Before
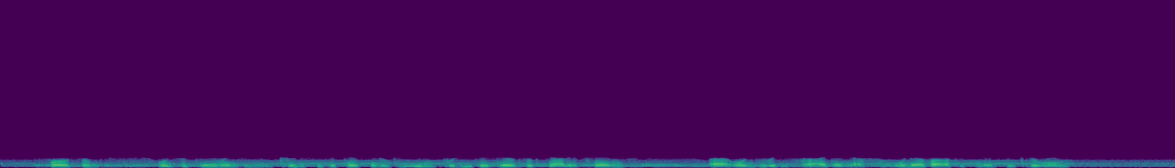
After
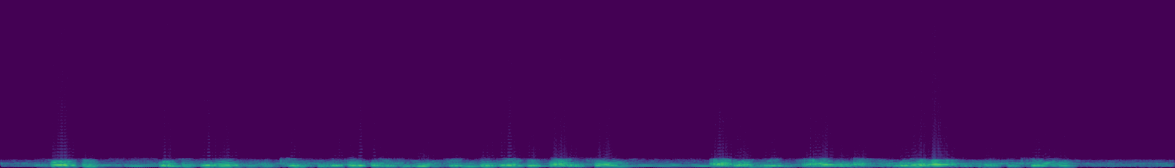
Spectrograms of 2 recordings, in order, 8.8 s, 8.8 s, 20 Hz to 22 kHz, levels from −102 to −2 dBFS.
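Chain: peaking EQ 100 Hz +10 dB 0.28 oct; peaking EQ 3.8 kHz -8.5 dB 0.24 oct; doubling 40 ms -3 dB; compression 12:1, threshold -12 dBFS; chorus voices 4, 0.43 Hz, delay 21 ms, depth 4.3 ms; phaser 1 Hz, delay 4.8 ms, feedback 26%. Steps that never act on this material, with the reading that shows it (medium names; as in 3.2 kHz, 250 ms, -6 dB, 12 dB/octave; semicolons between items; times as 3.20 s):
peaking EQ 100 Hz: input has nothing below 250 Hz; peaking EQ 3.8 kHz: input has nothing above 1.1 kHz; compression, threshold -12 dBFS: peak at its input -22.5 dBFS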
